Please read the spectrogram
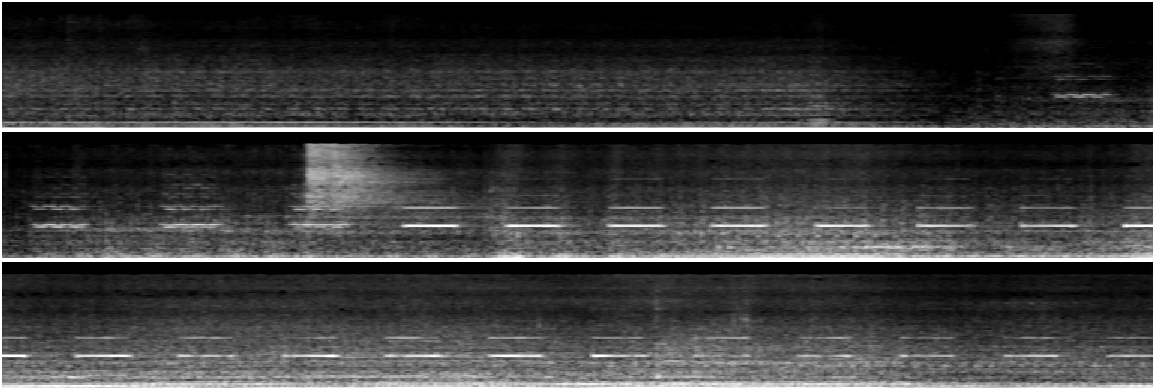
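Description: A small Komatsu crawler bulldozer's diesel engine runs steadily for the first six seconds. Then a loaded Hyundai dump truck's beeper starts a steady, evenly spaced beeping over its diesel engine, with a short hiss about ten seconds in. The engine grows louder from about fifteen seconds on.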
